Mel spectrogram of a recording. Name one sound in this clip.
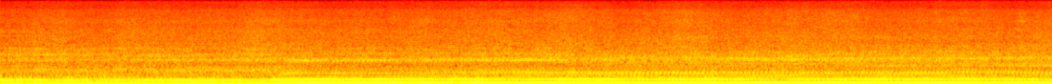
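A boat's outboard engine drones steadily and loud, rising slightly in pitch.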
